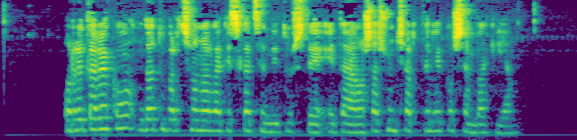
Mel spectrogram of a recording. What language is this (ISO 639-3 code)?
eus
